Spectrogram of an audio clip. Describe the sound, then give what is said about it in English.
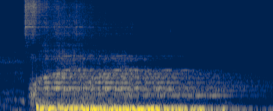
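A sudden loud, bass-heavy hit with a reverb effect, at the end of a spoken countdown, blooms into a thick, washed-out reverb tail that rings on for a couple of seconds before slowly fading, with no talking. “You got freaky with that little reverb on there.”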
